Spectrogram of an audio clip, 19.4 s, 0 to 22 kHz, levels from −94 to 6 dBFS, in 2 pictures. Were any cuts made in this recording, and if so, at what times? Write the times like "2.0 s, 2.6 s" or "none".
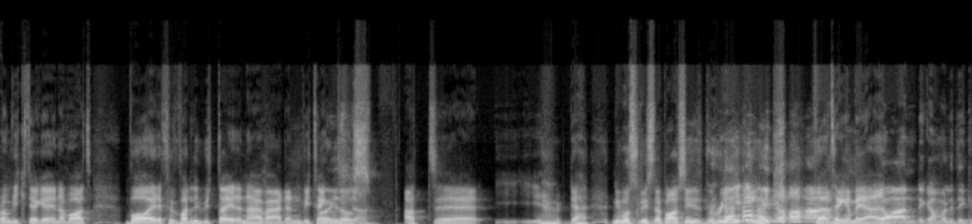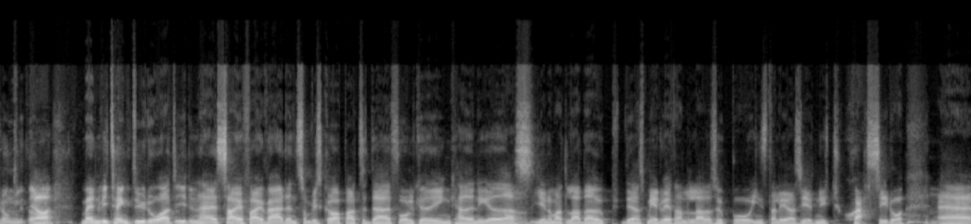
none

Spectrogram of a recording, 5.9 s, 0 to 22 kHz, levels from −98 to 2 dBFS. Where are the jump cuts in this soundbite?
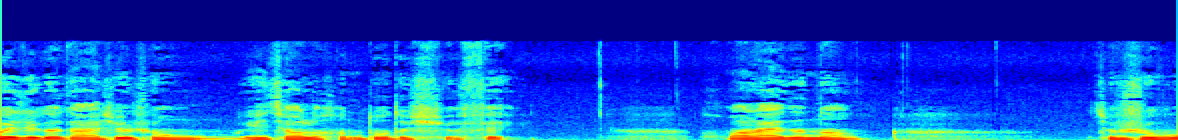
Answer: none

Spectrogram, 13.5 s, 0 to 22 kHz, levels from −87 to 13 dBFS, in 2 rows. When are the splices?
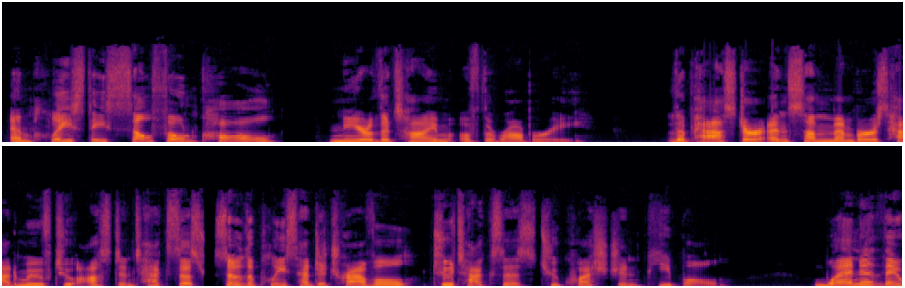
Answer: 8.3 s

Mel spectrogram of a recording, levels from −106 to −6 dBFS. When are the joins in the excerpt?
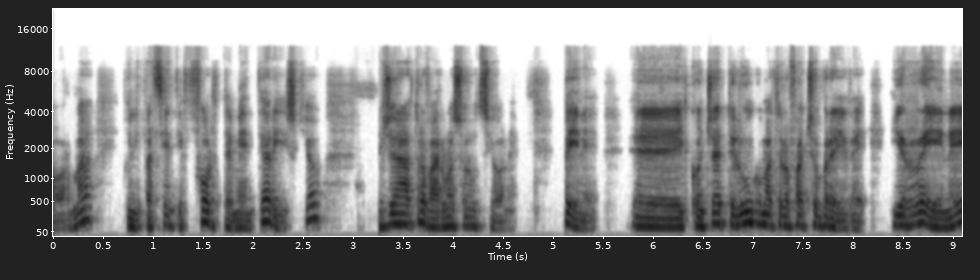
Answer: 3.3 s

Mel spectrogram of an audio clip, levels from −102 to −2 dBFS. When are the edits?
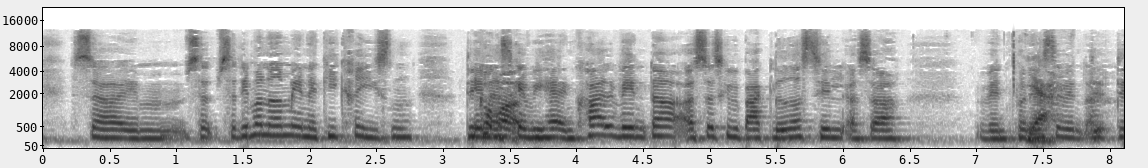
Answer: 3.1 s, 6.0 s

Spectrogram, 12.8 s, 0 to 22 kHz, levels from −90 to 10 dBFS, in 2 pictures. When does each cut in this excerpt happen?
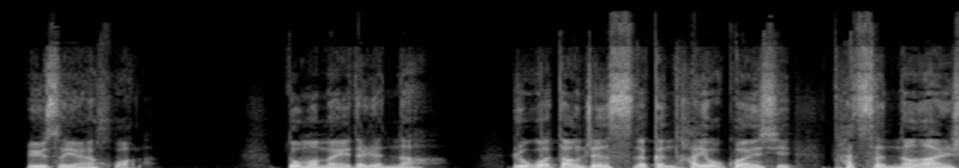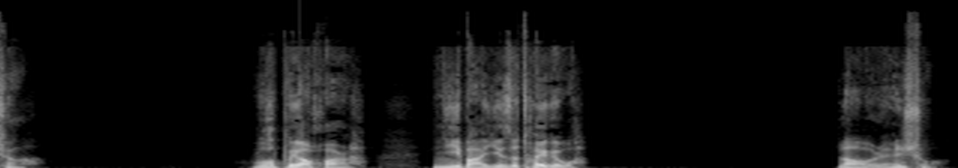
none

